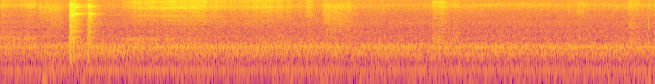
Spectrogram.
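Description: Near silence: room tone with a steady low hum and faint pencil strokes on paper.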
